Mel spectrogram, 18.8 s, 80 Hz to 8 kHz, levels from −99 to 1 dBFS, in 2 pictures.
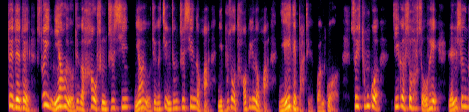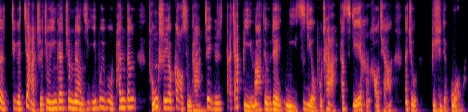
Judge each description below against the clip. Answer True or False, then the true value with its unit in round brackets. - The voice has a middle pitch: True (170 Hz)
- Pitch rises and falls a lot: True (6.4 semitones)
